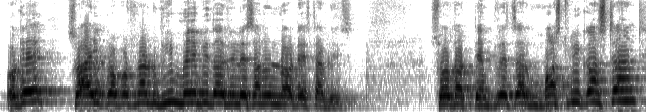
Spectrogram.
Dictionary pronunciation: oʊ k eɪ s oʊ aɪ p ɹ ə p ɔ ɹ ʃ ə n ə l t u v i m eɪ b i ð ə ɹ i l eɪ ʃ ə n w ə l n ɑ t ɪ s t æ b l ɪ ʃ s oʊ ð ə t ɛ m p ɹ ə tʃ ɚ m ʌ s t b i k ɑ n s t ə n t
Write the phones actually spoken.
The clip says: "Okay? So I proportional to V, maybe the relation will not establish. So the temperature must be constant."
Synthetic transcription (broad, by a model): oʊ k eɪ s oʊ aɪ p ɹ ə p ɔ ɹ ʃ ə n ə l t u b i m eɪ b i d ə ɹ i l eɪ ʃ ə n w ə l n ɑ t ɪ s t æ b l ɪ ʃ s oʊ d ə t ɛ m p ɹ ə tʃ ɚ m ʌ s t b i k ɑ n s t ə n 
